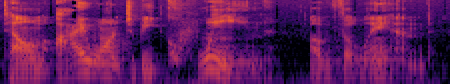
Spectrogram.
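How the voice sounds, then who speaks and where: A man voicing a demanding, never-satisfied fisherman's wife in a storybook, giving loud, curt orders. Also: fairly low pitch, wildly swooping pitch, slow, gravelly, exaggerated voice. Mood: imperious.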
